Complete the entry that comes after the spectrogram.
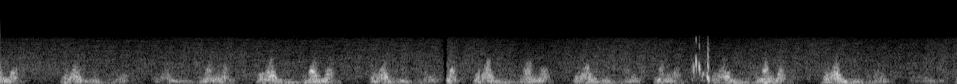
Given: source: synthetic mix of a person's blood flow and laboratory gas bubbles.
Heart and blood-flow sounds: Doppler ultrasound of blood flow; precordium
6.91-7.12 s: bubbles
From the record:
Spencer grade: 1 (occasional bubble signal discernible with the cardiac motion signal, with majority of cardiac periods free of bubbles); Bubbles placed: only in the low amplitude regions of the cardiac cycle

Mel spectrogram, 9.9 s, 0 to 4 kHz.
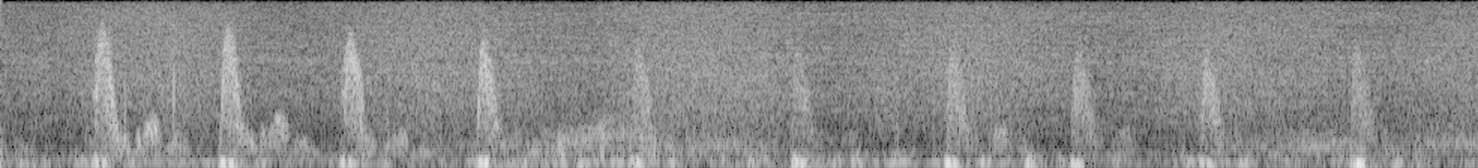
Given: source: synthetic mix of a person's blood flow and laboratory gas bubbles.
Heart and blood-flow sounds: Doppler ultrasound of blood flow; subclavian vein
no bubbles
From the record:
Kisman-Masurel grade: 000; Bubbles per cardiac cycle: 0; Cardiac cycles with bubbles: 0%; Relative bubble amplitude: no bubbles discernible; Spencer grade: 0 (complete lack of bubble signals)

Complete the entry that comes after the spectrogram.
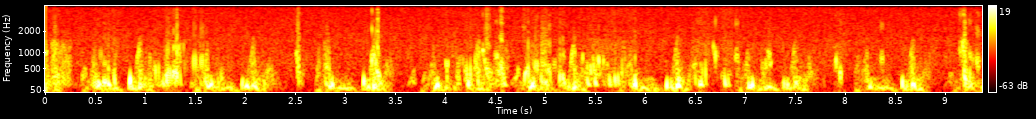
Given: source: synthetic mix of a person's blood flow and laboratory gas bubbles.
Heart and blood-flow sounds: Doppler ultrasound of blood flow; precordium
0.00-0.27 s: bubbles
0.45-0.74 s: bubbles
0.99-1.42 s: bubbles
1.45-1.80 s: bubbles
2.49-2.59 s: bubbles
2.77-2.87 s: bubbles
3.23-3.40 s: bubbles
3.97-4.64 s: bubbles
4.75-5.21 s: bubbles
5.33-5.94 s: bubbles
6.45-6.94 s: bubbles
7.15-7.26 s: bubbles
7.87-7.99 s: bubbles
8.34-8.39 s: bubbles
9.12-9.35 s: bubbles
From the record:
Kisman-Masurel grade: 242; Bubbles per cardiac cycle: several, 3 to 8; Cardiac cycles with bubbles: 100%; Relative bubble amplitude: moderate (0.250 to 0.450); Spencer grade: 3 (all of the cardiac periods contain showers or single bubble signals, but not dominating or overriding the cardiac motion signals); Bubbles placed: only in the low amplitude regions of the cardiac cycle

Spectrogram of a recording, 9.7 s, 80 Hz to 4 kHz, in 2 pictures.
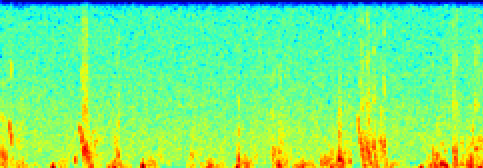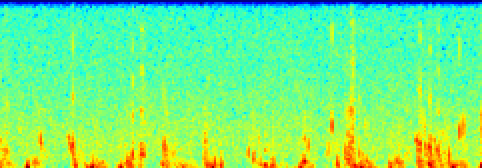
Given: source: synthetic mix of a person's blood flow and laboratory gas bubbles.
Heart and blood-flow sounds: Doppler ultrasound of blood flow; precordium
0.00-0.24 s: bubbles
0.70-0.98 s: bubbles
1.13-1.23 s: bubbles
2.34-2.42 s: bubbles
2.69-2.83 s: bubbles
3.16-3.89 s: bubbles
4.26-4.90 s: bubbles
5.19-5.28 s: bubbles
5.46-5.62 s: bubbles
5.71-5.80 s: bubbles
6.05-6.32 s: bubbles
6.41-6.58 s: bubbles
6.83-7.05 s: bubbles
7.26-7.59 s: bubbles
7.81-7.93 s: bubbles
8.06-8.55 s: bubbles
8.73-8.85 s: bubbles
8.95-9.35 s: bubbles
9.38-9.49 s: bubbles
9.59-9.65 s: bubbles
From the record:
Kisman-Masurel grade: 232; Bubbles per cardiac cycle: several, 3 to 8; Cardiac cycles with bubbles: 50 to 99%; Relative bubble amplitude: moderate (0.250 to 0.450); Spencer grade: 3 (all of the cardiac periods contain showers or single bubble signals, but not dominating or overriding the cardiac motion signals); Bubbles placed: anywhere in the cardiac cycle

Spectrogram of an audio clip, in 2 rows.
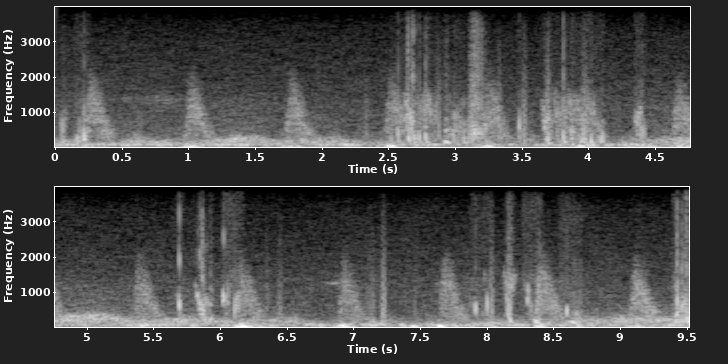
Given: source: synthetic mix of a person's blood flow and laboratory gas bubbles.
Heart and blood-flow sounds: Doppler ultrasound of blood flow; subclavian vein
0.02-0.10 s: bubbles
0.12-0.26 s: bubbles
2.50-3.29 s: bubbles
3.45-3.52 s: bubbles
3.62-4.12 s: bubbles
4.32-4.42 s: bubbles
5.64-5.72 s: bubbles
5.79-5.95 s: bubbles
5.98-6.17 s: bubbles
7.86-8.03 s: bubbles
8.11-8.22 s: bubbles
8.25-8.41 s: bubbles
8.52-8.71 s: bubbles
9.38-9.52 s: bubbles
From the record:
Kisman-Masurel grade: 232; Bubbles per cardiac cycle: several, 3 to 8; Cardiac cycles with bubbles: 50 to 99%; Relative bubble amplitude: moderate (0.250 to 0.450); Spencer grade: 3 (all of the cardiac periods contain showers or single bubble signals, but not dominating or overriding the cardiac motion signals); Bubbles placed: anywhere in the cardiac cycle

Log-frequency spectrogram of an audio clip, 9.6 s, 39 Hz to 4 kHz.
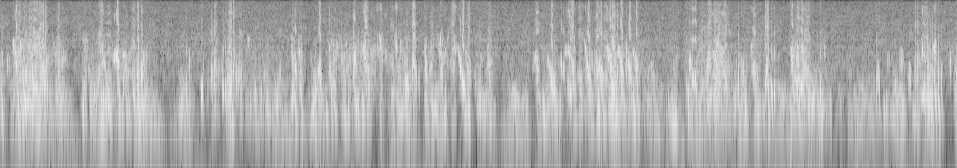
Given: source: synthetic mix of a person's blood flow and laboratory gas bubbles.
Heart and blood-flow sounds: Doppler ultrasound of blood flow; precordium
0.00-0.68 s: bubbles
0.80-1.50 s: bubbles
1.83-1.94 s: bubbles
1.98-2.83 s: bubbles
2.88-3.06 s: bubbles
3.10-4.95 s: bubbles
5.25-6.51 s: bubbles
6.65-6.80 s: bubbles
6.84-7.79 s: bubbles
7.91-8.33 s: bubbles
8.65-9.58 s: bubbles
From the record:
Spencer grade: 4 (maximum detectable bubble signal sounding continuously throughout systole and diastole of every cardiac period, and overriding the amplitude of the normal cardiac signals); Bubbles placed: anywhere in the cardiac cycle

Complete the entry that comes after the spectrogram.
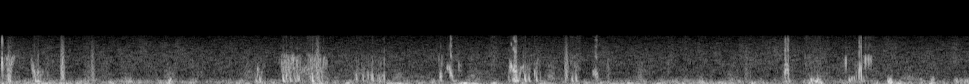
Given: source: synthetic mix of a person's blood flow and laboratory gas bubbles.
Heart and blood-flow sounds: Doppler ultrasound of blood flow; subclavian vein
0.00-0.16 s: bubbles
0.30-0.44 s: bubbles
2.53-2.65 s: bubbles
2.78-3.27 s: bubbles
3.54-3.86 s: bubbles
4.38-4.63 s: bubbles
5.07-5.41 s: bubbles
5.69-5.81 s: bubbles
5.91-6.00 s: bubbles
7.81-7.93 s: bubbles
8.03-8.22 s: bubbles
8.41-8.75 s: bubbles
From the record:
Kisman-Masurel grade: 233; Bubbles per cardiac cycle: several, 3 to 8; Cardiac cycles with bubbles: 50 to 99%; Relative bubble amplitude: loud (0.450 to 0.775); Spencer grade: 3 (all of the cardiac periods contain showers or single bubble signals, but not dominating or overriding the cardiac motion signals); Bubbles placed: anywhere in the cardiac cycle

